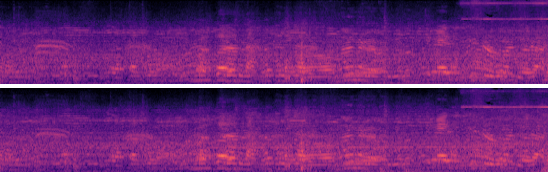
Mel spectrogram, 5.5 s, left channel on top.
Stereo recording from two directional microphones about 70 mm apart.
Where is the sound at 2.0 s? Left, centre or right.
Centre.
